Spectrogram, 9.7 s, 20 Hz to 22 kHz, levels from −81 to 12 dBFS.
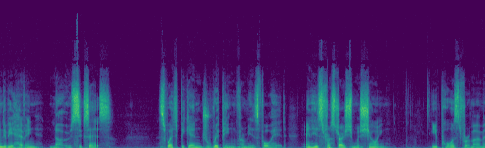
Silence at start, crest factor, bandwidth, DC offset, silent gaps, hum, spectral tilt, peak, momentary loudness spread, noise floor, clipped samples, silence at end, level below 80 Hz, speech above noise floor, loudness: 0 s; 20 dB; 15.5 kHz; under 0.1%; none; none; -3 dB/octave; 0 dBFS; 16 LU; -50 dBFS; under 0.1%; 0 s; -34 dBFS; 31 dB; -17 LUFS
